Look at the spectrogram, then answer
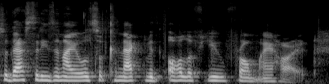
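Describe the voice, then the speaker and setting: At a moderate pace, a woman with a medium pitch speaks in an unremarkable speaking voice. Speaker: podcast host. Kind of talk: podcast interview host talk.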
